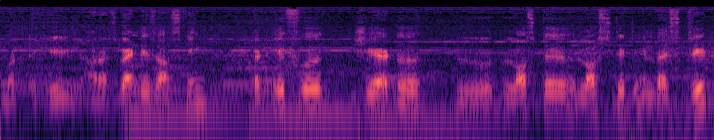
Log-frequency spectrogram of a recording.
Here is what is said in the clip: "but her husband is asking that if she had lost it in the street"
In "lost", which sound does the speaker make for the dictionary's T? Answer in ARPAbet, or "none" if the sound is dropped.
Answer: T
